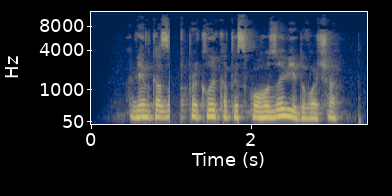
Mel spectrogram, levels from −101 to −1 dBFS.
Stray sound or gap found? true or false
true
